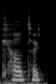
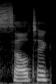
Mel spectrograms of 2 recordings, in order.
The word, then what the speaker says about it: Celtic: Celtic or Celtic? I think I'm supposed to say Celtic.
